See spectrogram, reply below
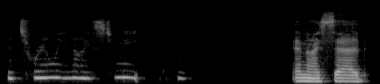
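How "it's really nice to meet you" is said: high, soft, meek man's greeting; timid Bill. Retold or imitated. Shy client Bill greets his voice coach, meek and high. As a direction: voice him small and unsure. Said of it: "And he said".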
